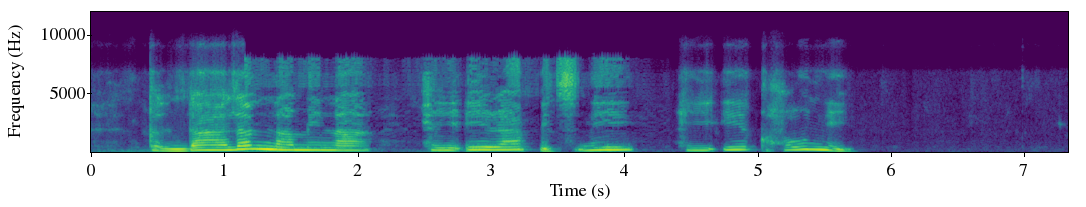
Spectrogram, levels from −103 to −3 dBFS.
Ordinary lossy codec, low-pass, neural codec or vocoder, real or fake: Opus, 16 kbps; 7.2 kHz; codec, 16 kHz, 4 kbps, FunCodec, trained on Chinese and English, 50 frames a second; fake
